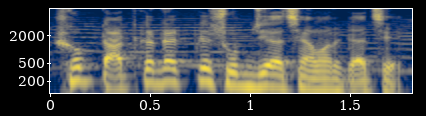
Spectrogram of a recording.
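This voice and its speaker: A man playing a kind, humble village vegetable seller and father in an animated story, speaking in an earnest, pleading way. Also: medium pitch, fast talker, music in the background, lightly acted. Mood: friendly concern. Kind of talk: animated Bengali moral story dialogue.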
